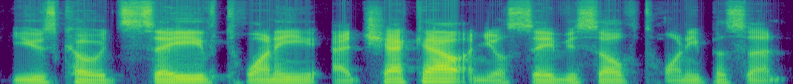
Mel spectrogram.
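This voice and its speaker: A man with the flu walks through crypto charts in a relaxed, chatty monologue, tossing in "you know" and "okay?" as he goes. His voice stays smooth and resonant despite the illness. The sound is dry and close, with no room echo. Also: on the low side, normal speed. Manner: conversational, filler-heavy, "you know" and "okay?" tags. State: has the flu, voice a bit off. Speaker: crypto channel host. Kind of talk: casual chart analysis monologue.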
